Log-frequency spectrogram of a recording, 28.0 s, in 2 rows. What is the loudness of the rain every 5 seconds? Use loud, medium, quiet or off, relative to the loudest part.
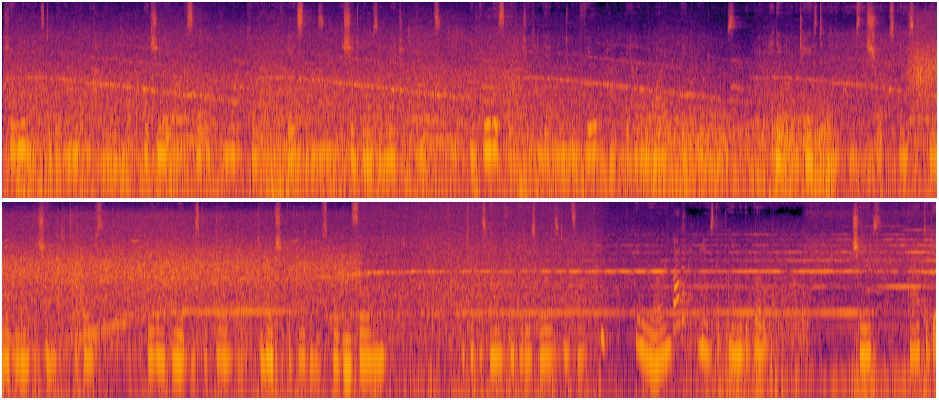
medium, medium, loud, loud, medium, medium.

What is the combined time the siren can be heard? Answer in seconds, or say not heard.
28 s.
